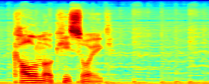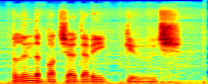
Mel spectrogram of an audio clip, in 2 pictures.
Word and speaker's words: Googe: Belinda Butcher, Debbie Googe. That's just Google without the L. Can't just call Debbie a Googe, Sean.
